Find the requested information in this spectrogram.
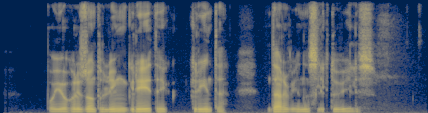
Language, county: Lithuanian, Vilnius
